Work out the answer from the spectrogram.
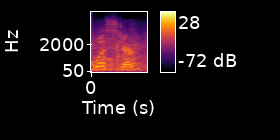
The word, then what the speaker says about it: Worcester: It's Worcester. Technically, it's spelled W-O-R-C-E-S-T-E-R. Full Worcester is when you hit 2 half Worcesters.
